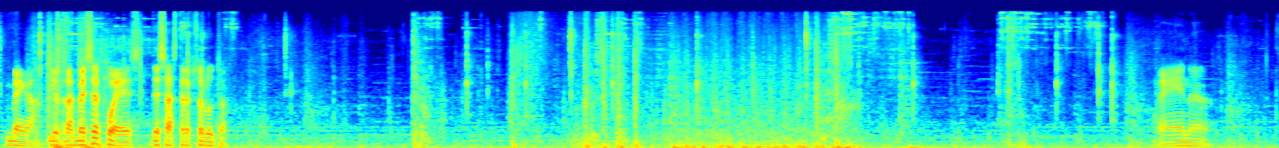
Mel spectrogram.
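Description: Video game sound effects of an axe swinging and striking ring out.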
